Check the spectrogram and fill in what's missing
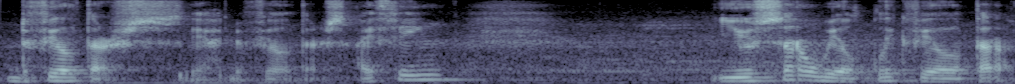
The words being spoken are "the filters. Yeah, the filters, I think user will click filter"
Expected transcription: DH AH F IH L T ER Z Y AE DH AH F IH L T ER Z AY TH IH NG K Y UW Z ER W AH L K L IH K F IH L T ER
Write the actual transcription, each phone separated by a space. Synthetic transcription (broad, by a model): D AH F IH L T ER S Y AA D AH F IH L T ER S AY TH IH NG K Y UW S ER W AH L K L IH K F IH L T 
